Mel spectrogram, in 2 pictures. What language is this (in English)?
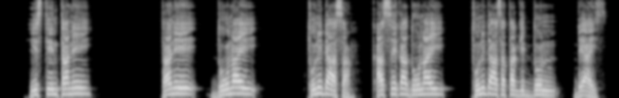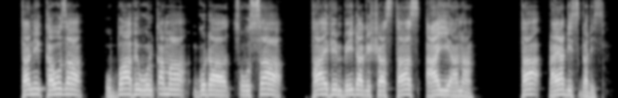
Gamo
